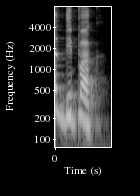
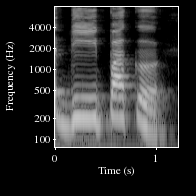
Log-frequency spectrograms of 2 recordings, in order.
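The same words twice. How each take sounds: First: दीपक said quickly with a short "di"; दीपक as the wrong reading, unstretched first syllable. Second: दीपक very slow, "dee" stretched out; teacher's slow demo of दीपक with lengthened दी; drawn-out long ī. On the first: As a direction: cut the first vowel of दीपक short, "dipak". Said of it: "ऐसे नहीं पढ़ना दीपक". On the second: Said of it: "इसी तरीके से पढ़ना आपको खींच के". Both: Shown as a demonstration.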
